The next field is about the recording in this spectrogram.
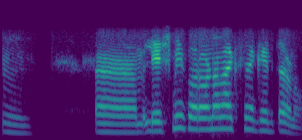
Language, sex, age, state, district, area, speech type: Malayalam, female, 30-45, Kerala, Idukki, rural, conversation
